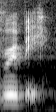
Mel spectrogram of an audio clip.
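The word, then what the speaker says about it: RWBY: I sort of half follow this show called Ruby which is a an animated show from Rooster Teeth um is that how you pronounce it yes Ruby I've just been thinking in my head all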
